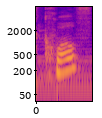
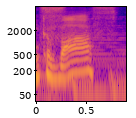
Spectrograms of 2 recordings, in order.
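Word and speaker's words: Kvothe: was like no no no he so he pronounces as quoth but like a lot of people say kavath or Cove yeah it's look up a pronunciation guide it's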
